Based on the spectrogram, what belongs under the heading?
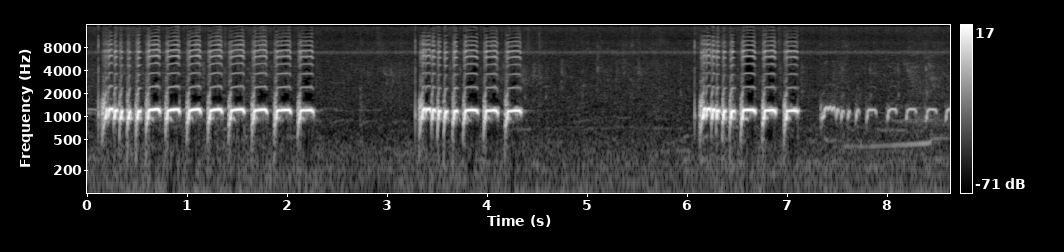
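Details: Lure recording of zebra dove song meant to set other doves singing: three loud bursts of rapid, clipped cooing notes, each roughly two seconds long and separated by pauses, with a softer run of notes at the end.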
